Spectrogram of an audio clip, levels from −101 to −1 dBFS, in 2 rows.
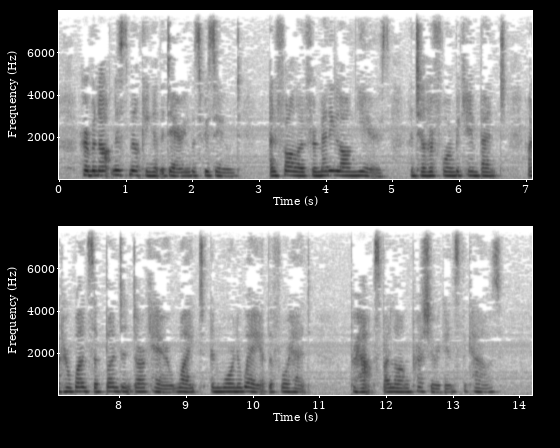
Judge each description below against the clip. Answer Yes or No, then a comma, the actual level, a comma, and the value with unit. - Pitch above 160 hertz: Yes, high, 190 Hz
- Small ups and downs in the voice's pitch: Yes, narrow, 1.4 semitones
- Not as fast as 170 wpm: Yes, average, 160 wpm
